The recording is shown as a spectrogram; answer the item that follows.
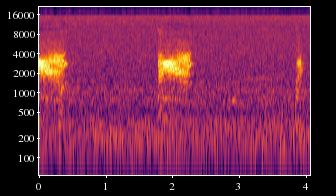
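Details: Squirrel giving two rasping, noisy bursts spaced about a second and a half apart, followed by a brief faint chirp near the end, against low steady background hiss.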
